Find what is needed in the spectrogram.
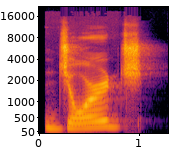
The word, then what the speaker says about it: Georg: The writer is George Herdeleck, although it's not spelled, it's, how do you pronounce George without the E at the end? – Georg is how I've heard it.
